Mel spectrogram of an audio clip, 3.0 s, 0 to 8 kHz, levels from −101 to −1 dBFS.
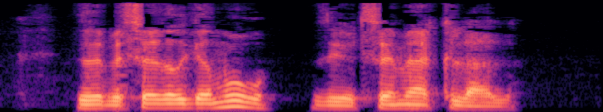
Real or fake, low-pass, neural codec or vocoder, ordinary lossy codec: real; 7.2 kHz; none; MP3, 32 kbps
